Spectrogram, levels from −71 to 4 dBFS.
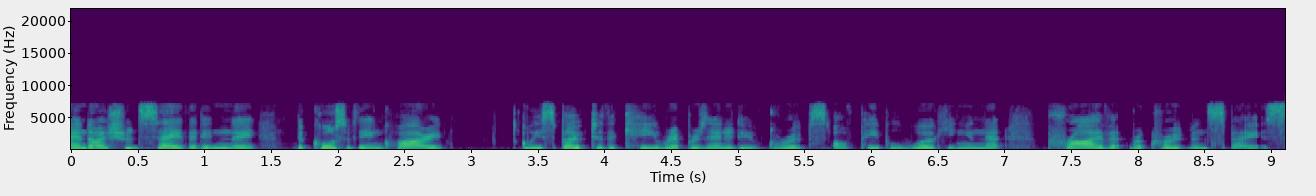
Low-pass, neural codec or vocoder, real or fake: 7.2 kHz; none; real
